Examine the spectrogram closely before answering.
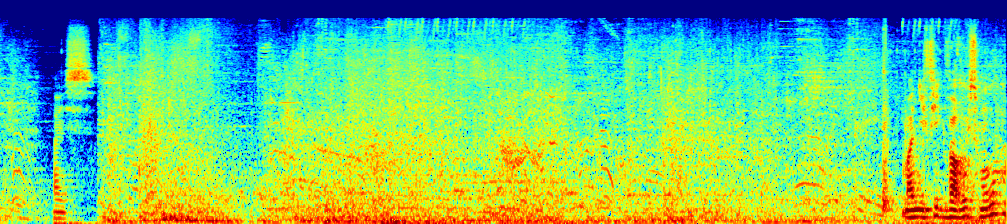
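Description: Game sound effects of a battle clash and blast.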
